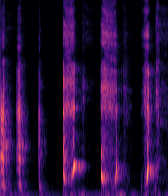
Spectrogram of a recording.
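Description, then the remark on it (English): A long coughing fit on air during a sports talk show: about six harsh, breathy bursts in an uneven run, some ending in a raspy, voiced catch, with brief gasps between them. “Oh, that was a long cough that you had there.”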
